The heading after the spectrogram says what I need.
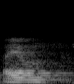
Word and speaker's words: Biome: So yeah, bring me, that's how you pronounce the name of the band. Biome.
